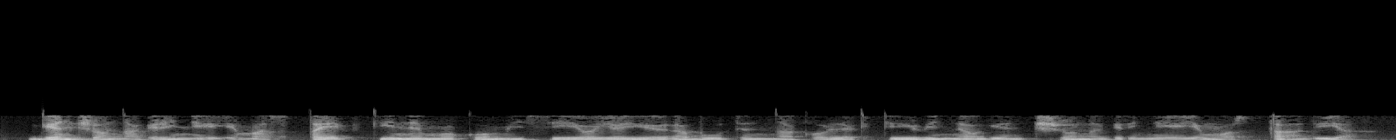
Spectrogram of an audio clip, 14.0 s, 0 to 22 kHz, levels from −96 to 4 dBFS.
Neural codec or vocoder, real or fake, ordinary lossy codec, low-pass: autoencoder, 48 kHz, 32 numbers a frame, DAC-VAE, trained on Japanese speech; fake; AAC, 16 kbps; 19.8 kHz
